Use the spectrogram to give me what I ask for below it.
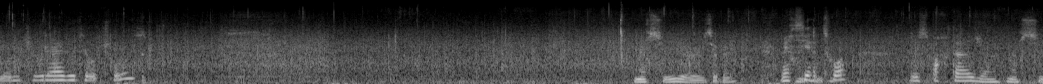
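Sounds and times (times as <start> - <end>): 
rain pattering outside a tipi: 0.0 - 10.4
speech: 0.3 - 1.7, 6.3 - 10.4.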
